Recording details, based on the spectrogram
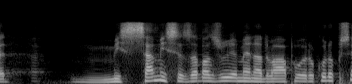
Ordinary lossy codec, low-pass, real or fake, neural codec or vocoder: MP3, 64 kbps; 7.2 kHz; fake; codec, 16 kHz, about 1 kbps, DyCAST, with the encoder's durations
